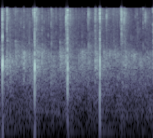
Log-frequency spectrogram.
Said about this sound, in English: Why don't we just give a round of applause for our brothers and sisters in Crookston? We love you guys.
